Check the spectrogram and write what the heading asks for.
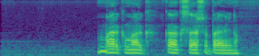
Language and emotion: Russian, neutral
